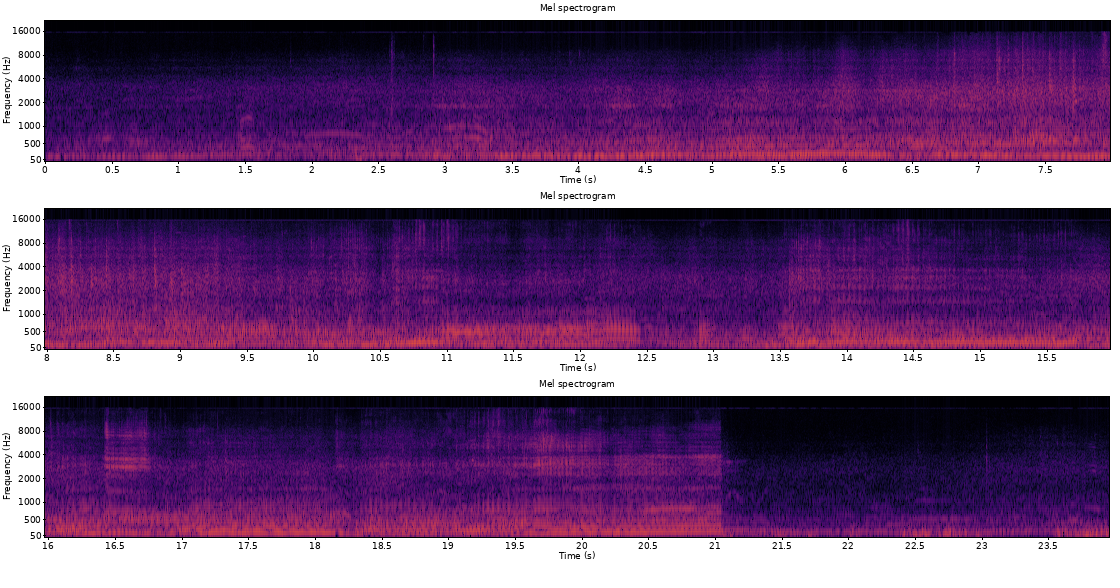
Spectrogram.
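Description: A pack of folkrace cars racing on a dirt track: several engines rev up and down through the gears and overlap as the cars pass. The sound drops off abruptly about a second before the end.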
